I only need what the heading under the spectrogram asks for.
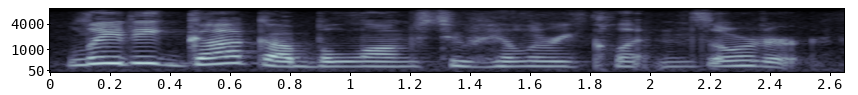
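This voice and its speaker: A YouTube commentator with a medium-pitched, expressive voice reads comments aloud in disbelief at a brisk clip. She adds casual, sarcastic, scoffing remarks full of swearing, and the audio sounds dull and lo-fi.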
